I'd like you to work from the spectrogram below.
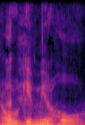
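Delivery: put-on Scottish film star voice. Trying the line again after suggesting it: Sean Connery voice. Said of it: "Use your best Sean Connery voice".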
